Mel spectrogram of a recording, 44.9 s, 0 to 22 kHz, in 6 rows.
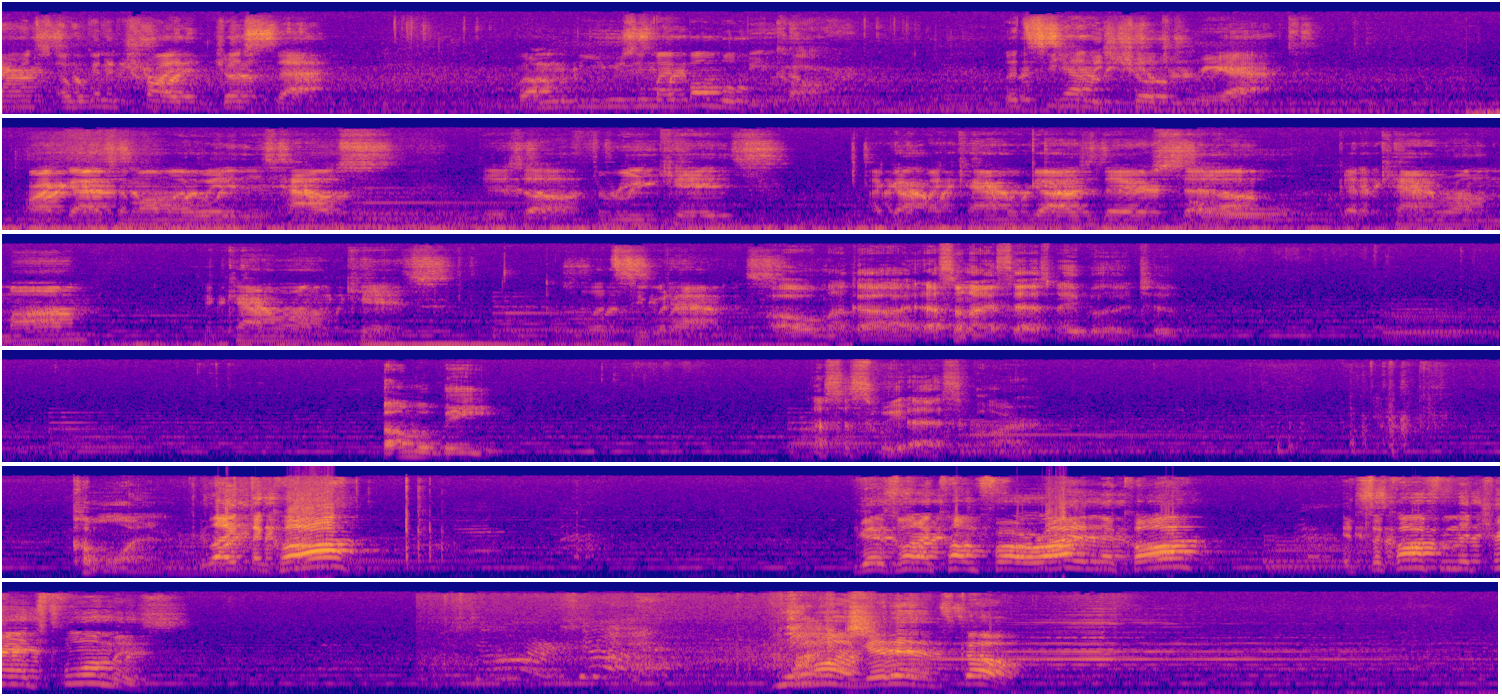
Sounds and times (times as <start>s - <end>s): Speech: 0.0s - 1.6s, 2.6s - 4.3s, 5.0s - 6.5s, 7.6s - 15.4s, 16.0s - 17.2s, 17.8s - 20.9s, 24.4s - 25.0s, 26.5s - 27.7s, 30.3s - 31.8s, 34.2s - 38.4s, 39.8s - 42.6s
Music: 0.0s - 44.9s.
